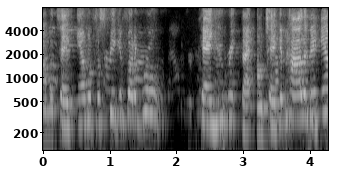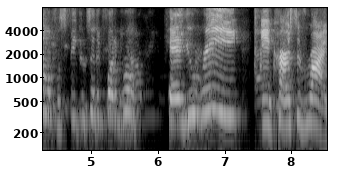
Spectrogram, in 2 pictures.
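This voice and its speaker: This woman's pitch is high. Her pitch varies an ordinary amount. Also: moderate pace. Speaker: teacher. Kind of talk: online class lesson. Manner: firm, not soft-spoken.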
